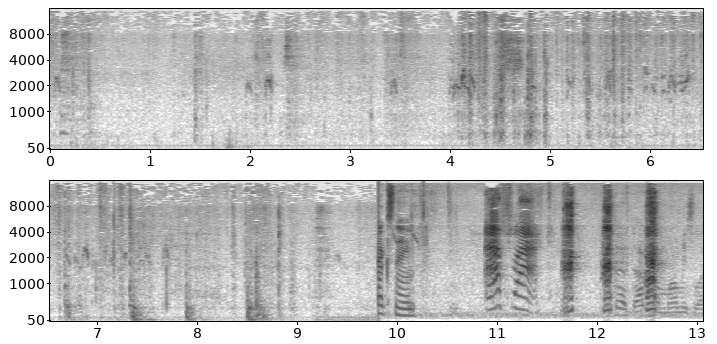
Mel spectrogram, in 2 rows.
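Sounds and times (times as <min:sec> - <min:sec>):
ducklings peeping: 0:00.0 - 0:12.8
dull thumps: 0:06.6 - 0:09.1.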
